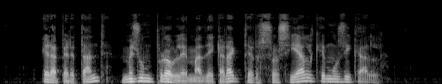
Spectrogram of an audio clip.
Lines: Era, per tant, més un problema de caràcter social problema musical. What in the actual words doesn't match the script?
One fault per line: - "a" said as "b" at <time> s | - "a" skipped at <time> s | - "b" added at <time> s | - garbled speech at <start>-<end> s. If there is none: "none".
- "problema" said as "que" at 3.2 s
